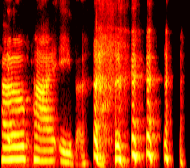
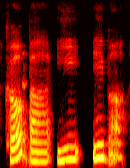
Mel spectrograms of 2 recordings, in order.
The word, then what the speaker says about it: Copaiba: Copabaya, I don't know how to pronounce it. Copaiba. You say it, please. Copaiba. Copaiba.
